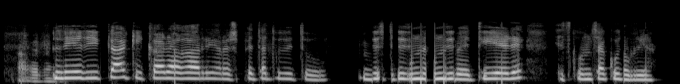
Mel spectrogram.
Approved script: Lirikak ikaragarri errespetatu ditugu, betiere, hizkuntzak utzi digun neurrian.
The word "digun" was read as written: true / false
false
